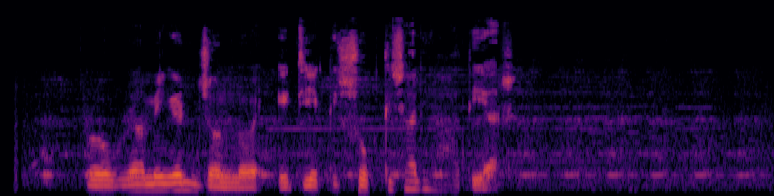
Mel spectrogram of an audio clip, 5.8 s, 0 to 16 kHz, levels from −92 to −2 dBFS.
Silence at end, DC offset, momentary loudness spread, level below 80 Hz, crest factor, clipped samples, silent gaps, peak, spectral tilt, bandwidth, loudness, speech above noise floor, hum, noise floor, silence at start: 0.2 s; under 0.1%; 23 LU; under -90 dBFS; 18 dB; under 0.1%; none; -26 dBFS; -3.5 dB/octave; 11.5 kHz; -43 LUFS; 23 dB; none; -66 dBFS; 0.25 s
